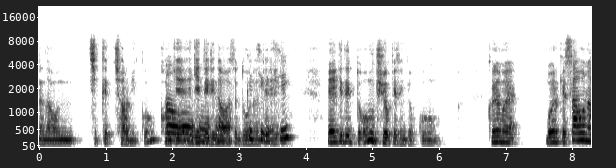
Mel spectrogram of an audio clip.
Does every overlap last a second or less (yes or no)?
no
